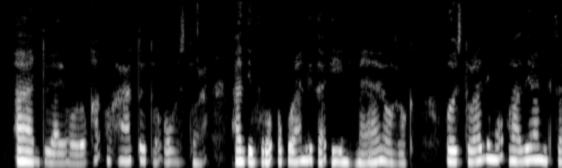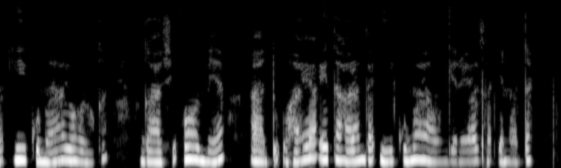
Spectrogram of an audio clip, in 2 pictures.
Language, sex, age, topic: Oshiwambo, female, 18-24, finance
